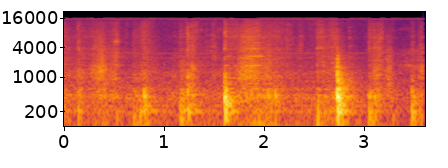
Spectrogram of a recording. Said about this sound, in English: Now just stir all this in, mix it together until it's well combined.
